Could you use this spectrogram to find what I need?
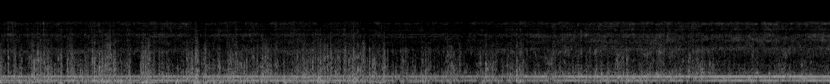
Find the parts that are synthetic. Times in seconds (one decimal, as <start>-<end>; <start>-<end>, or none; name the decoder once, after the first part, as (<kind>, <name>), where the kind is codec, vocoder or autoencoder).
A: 0.0-3.8 (codec, HILCodec); 4.6-8.3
